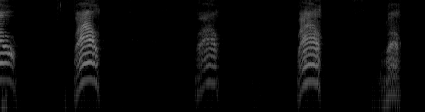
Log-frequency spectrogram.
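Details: Bengal cat hiding in a cozy spot indoors, giving five loud arched meows with rich harmonics, each about half a second long, spaced irregularly over eight seconds, the last one shorter and higher; quiet room between calls.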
